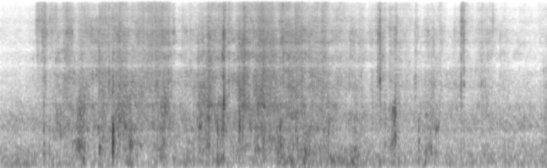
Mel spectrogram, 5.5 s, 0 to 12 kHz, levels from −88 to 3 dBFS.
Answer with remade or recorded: remade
